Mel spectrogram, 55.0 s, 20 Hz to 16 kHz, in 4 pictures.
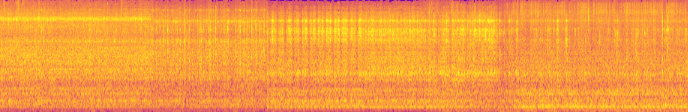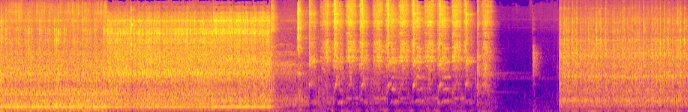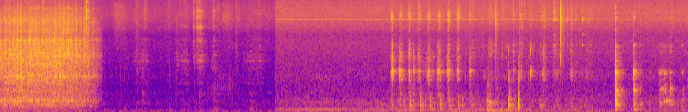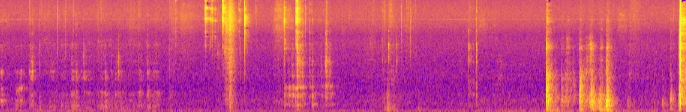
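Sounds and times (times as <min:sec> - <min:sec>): metal lathe humming: 0:00.0 - 0:19.7, 0:25.0 - 0:29.6.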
